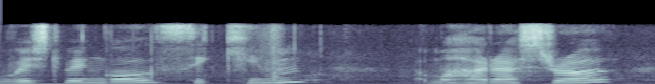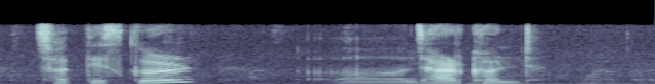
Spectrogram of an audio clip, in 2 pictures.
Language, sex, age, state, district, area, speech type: Nepali, other, 30-45, West Bengal, Kalimpong, rural, spontaneous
